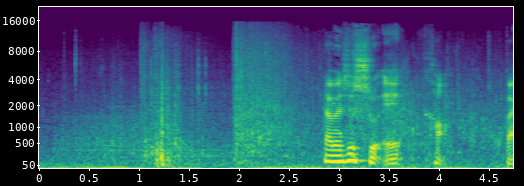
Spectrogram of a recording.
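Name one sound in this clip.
Water splashes as someone swims.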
